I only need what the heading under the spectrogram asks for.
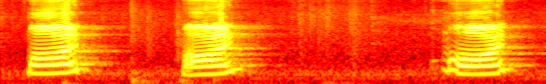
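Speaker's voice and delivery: high, loud, put-on seagull call. Comparing animal sounds with friends, imitating a seagull's cry. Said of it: "Seagull sounds like mine".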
